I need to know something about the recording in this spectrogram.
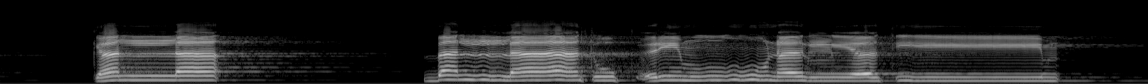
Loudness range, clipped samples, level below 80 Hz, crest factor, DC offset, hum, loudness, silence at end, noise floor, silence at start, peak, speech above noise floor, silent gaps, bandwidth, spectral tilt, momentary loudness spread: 4 LU; under 0.1%; -84 dBFS; 20 dB; under 0.1%; none; -21 LUFS; 0.9 s; -75 dBFS; 0.95 s; -4 dBFS; 53 dB; none; 8.2 kHz; -5 dB/octave; 14 LU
